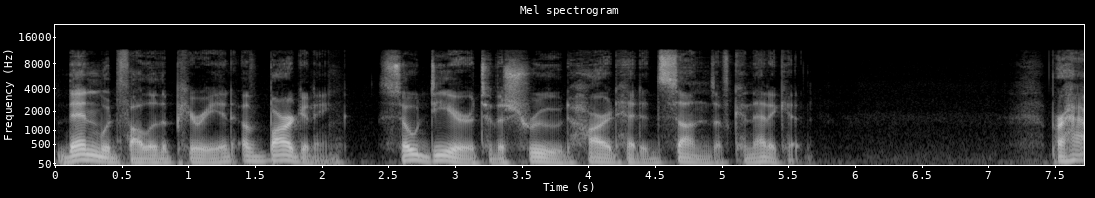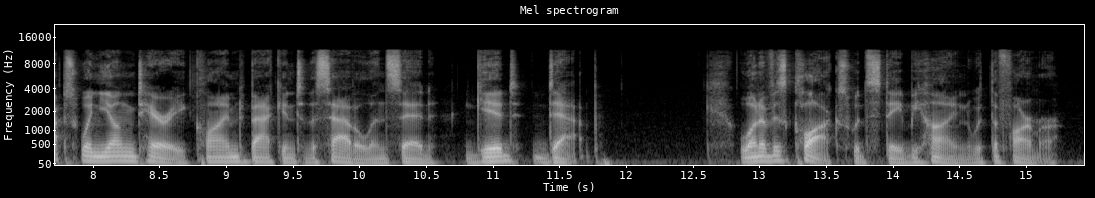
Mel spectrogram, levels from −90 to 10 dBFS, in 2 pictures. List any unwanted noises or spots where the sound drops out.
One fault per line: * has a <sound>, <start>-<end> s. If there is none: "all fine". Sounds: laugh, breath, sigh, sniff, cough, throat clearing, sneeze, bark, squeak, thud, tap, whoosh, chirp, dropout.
all fine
